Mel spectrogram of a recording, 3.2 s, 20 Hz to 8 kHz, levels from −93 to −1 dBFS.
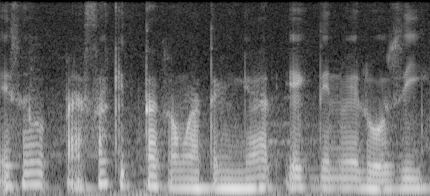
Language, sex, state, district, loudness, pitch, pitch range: Hindi, male, Chhattisgarh, Jashpur, -21 LUFS, 105 Hz, 100-125 Hz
